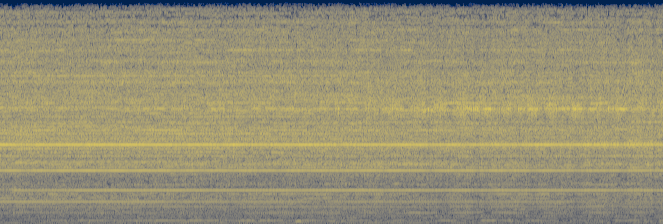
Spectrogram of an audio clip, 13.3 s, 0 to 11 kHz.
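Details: CNC 3D contour milling of the side of an AR15 high-rail gas block on the back side of the part, where no material is gouged; steady high cutting tone and even spindle whine, no rattle or squeal; chatter-free.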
